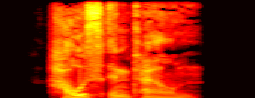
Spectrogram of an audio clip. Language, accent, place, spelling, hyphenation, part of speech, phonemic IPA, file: German, Germany, Berlin, hausintern, haus‧in‧tern, adjective, /ˈhaʊ̯sʔɪnˌtɛʁn/, De-hausintern.ogg
- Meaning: in house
